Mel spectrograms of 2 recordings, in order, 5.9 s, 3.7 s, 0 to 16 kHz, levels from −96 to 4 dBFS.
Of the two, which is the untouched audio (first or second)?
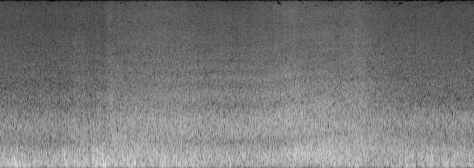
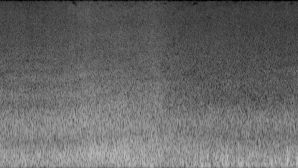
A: first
